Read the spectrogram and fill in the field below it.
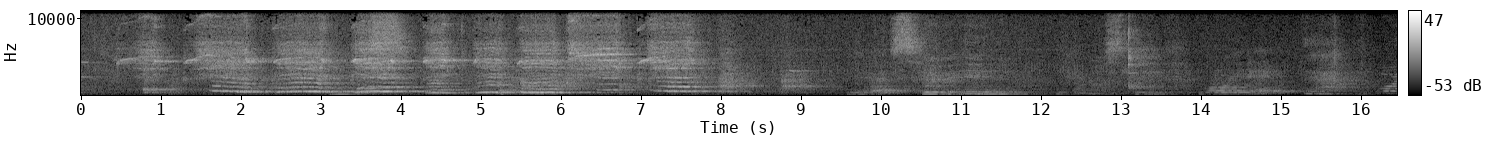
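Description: A woman talks to a puppy in a high, excited, sing-song voice close by.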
